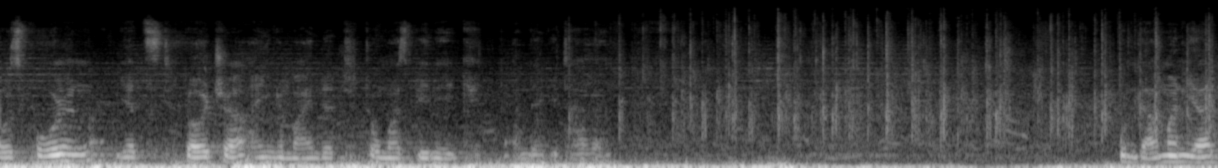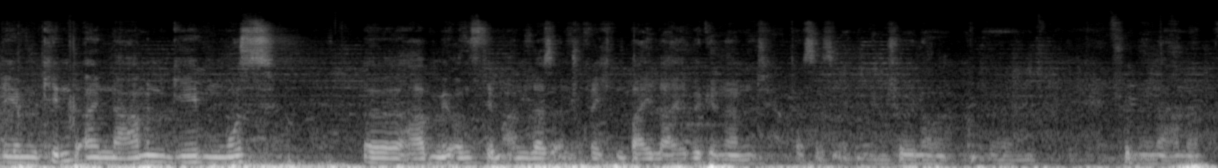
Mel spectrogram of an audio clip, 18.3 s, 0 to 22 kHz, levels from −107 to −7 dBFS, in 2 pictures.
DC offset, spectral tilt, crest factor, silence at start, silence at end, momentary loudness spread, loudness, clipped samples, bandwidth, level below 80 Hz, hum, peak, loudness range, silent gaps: under 0.1%; -8.5 dB/octave; 18 dB; 0 s; 0 s; 19 LU; -36 LUFS; under 0.1%; 8.4 kHz; -30 dBFS; none; -10 dBFS; 10 LU; none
